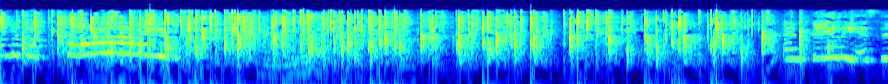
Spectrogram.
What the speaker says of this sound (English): let's give her dad a round of applause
